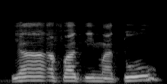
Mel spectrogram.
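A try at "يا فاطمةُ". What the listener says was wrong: Fa-nya panjang apa tidak? Nah, kalau gitu jangan Fatimatu. Fa gitu dong. fa-nya panjang jangan Fatimatu. Fati.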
